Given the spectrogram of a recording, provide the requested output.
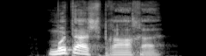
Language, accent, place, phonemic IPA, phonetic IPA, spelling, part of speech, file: German, Germany, Berlin, /ˈmʊtɐˌʃpʁaːxə/, [ˈmʊtɐˌʃpʁäːχə], Muttersprache, noun, De-Muttersprache.ogg
- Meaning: 1. mother tongue; native language 2. the language one has learnt from one’s mother (chiefly in the case of two parents with different languages)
